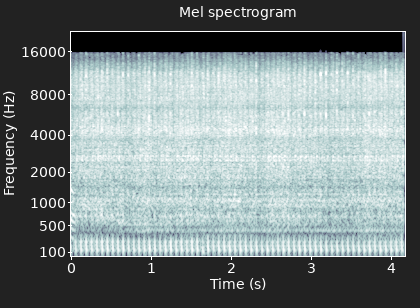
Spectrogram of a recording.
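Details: Older Briggs and Stratton engine with one-piece Flo-Jet carburetor: quick, steady single-cylinder idle putter with only a rare faint sputter. The mixture is correct; constant backfiring and sputtering would mean leaning it out.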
